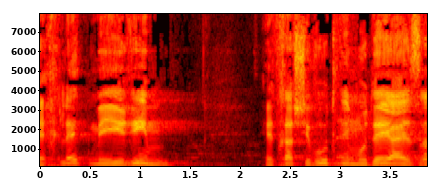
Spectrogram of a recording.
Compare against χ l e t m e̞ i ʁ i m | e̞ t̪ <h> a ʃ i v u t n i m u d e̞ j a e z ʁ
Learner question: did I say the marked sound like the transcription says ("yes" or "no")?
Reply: no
